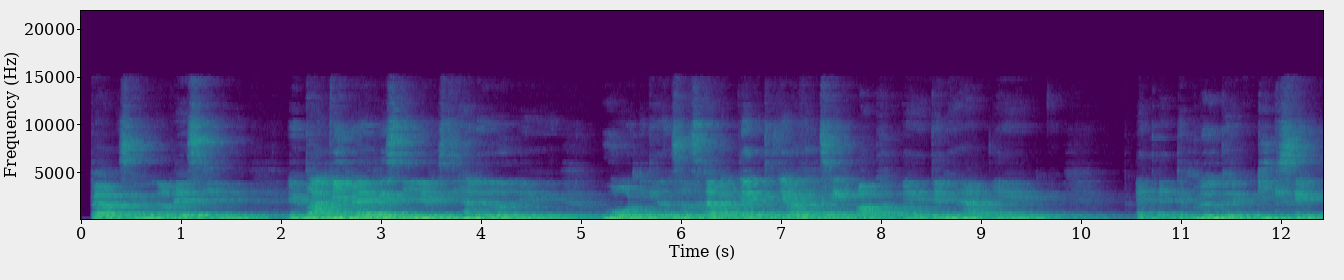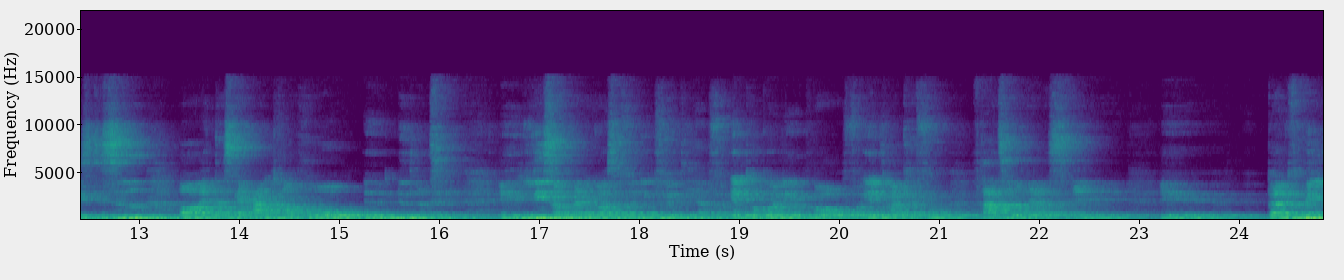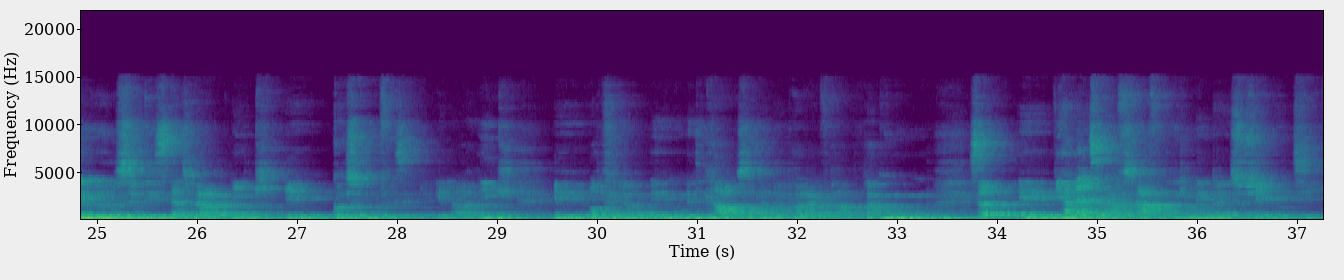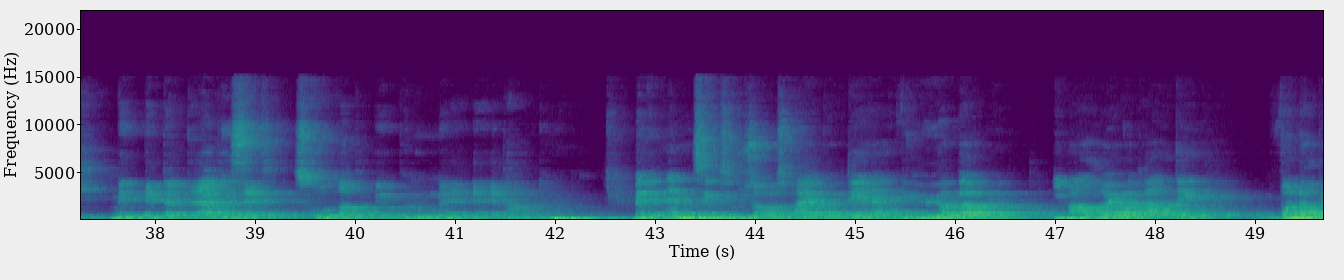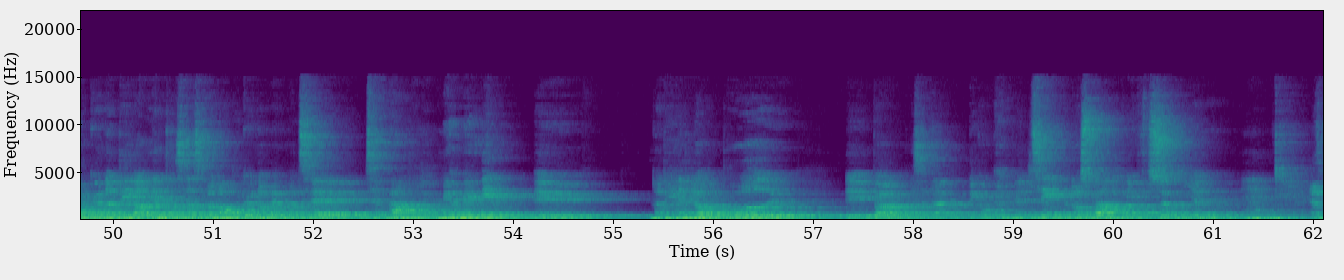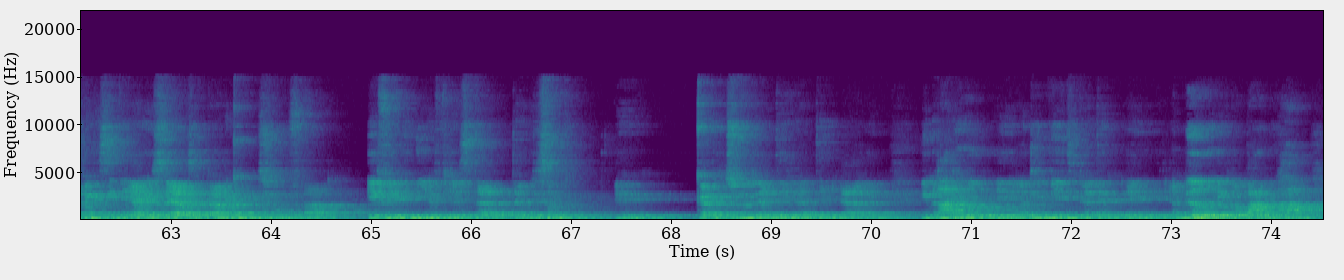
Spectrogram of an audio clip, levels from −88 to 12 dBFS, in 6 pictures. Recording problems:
room echo; strong; dies away in 2.1 s
off-mic speech; far

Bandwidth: 15 kHz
